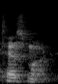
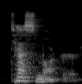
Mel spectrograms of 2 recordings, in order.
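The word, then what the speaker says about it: Teschmacher: How do I pronounce that? Tessmacher. Tessmacher.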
